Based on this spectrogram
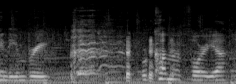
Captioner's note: laughs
